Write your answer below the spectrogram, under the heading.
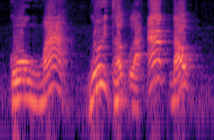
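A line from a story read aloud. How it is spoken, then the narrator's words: Loud scream. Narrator (Vietnamese): Chí Tôn quay lại thét lớn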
